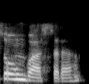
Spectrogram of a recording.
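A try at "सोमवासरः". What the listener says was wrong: Somavasarah. So you can't say Som because that's how you pronounce it in Hindi like that. But in Sanskritam, it has to be Soma. Because if you say Som, then it is Som with a halant.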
